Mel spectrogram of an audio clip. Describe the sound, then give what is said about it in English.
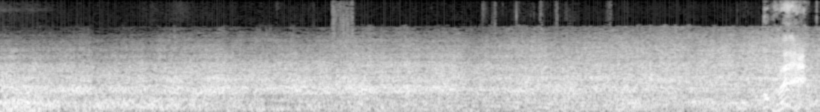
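Aircraft engines roar in a steady, broad drone as planes fly past at Norwich Airport, holding at an even level with a slight swell near the end. “Actually, this is apparently a fly past this morning at Norwich Airport.”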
